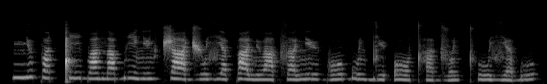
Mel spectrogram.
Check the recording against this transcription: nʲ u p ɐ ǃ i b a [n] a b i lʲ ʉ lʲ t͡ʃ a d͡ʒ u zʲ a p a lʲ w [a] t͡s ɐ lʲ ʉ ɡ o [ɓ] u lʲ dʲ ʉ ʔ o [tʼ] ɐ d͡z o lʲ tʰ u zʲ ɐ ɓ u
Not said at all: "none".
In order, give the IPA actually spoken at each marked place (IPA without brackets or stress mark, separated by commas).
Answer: n, a, ɓ, tʰ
